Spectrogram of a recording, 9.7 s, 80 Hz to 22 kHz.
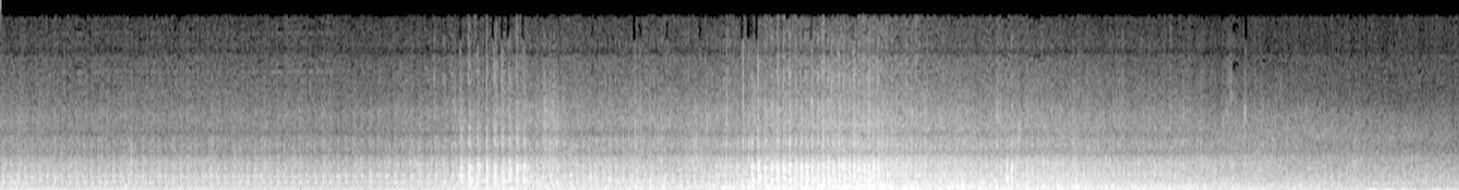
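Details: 2018 Massey Ferguson 2605H 4WD compact tractor, 310 hours, 911X front loader: steady diesel clatter at idle, then rising under load with hydraulic whine; even, healthy-sounding engine, normal running.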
